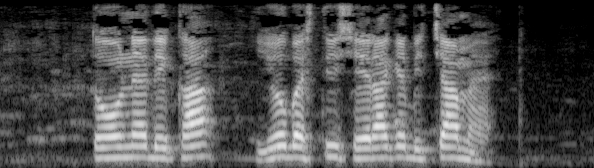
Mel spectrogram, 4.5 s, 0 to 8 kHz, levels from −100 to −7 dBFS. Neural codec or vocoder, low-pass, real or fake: none; 7.2 kHz; real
